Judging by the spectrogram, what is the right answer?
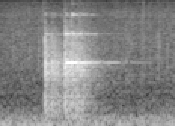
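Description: A utensil clinks and scrapes twice against a pan while corn is stirred with minced garlic, salt and pepper, short, close, bright metallic contacts over a quiet background.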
